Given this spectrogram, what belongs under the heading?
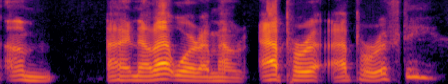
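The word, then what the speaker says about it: apéritif: Now that word I'm having aperitif.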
